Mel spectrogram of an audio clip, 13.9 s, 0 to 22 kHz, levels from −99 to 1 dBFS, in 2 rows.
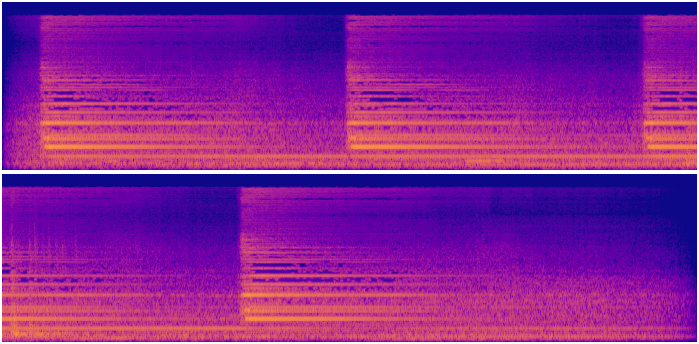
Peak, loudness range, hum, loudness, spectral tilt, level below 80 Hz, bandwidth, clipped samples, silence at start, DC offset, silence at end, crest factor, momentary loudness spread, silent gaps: -14 dBFS; 5 LU; none; -32 LUFS; -5.5 dB/octave; -64 dBFS; 16 kHz; under 0.1%; 0.1 s; under 0.1%; 0.15 s; 18 dB; 15 LU; none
